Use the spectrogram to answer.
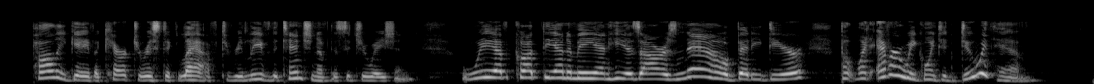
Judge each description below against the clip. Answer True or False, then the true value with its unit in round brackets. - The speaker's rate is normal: True (180 wpm)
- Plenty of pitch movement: True (7.0 semitones)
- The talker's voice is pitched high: True (240 Hz)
